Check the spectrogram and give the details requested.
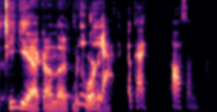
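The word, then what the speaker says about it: TGIAC: T-G-I-A-C? I think Hubbard says Tegiac on the recording.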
